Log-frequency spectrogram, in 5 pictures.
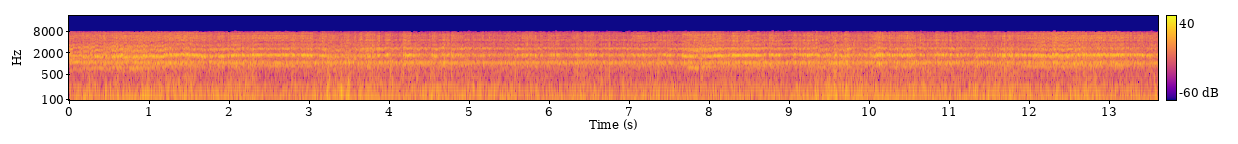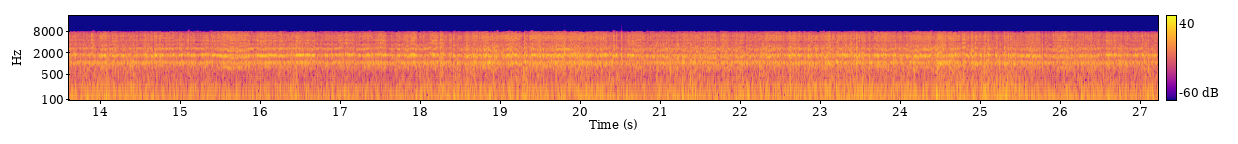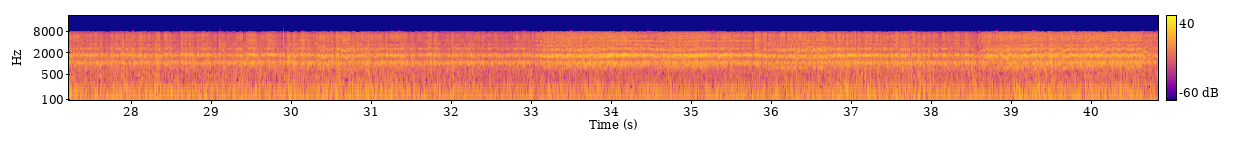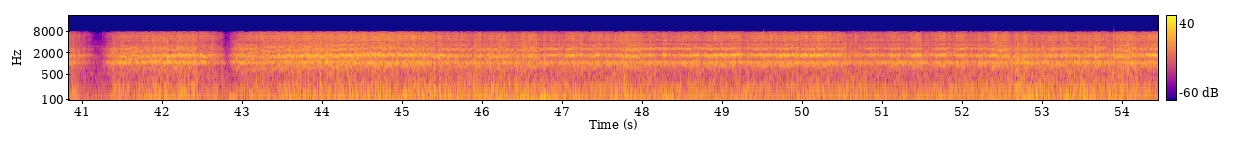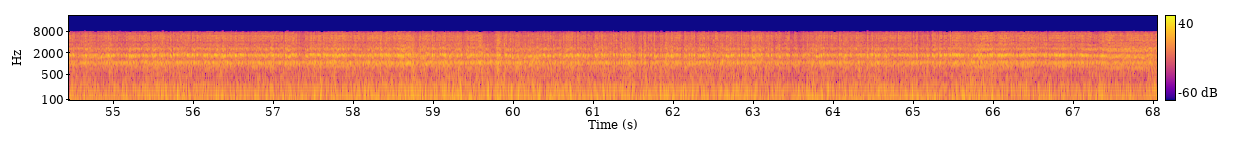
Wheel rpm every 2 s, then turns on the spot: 190, 230, 230, 230, 230, 240, 230, 230, 230, 220, 220, 220, 230, 230, 230, 230, 230, 220, 220, 210, 130, 130, 210, 220, 230, 230, 220, 220, 230, 240, 230, 230, 240, 230.
none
